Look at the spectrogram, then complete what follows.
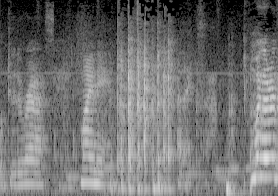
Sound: typing

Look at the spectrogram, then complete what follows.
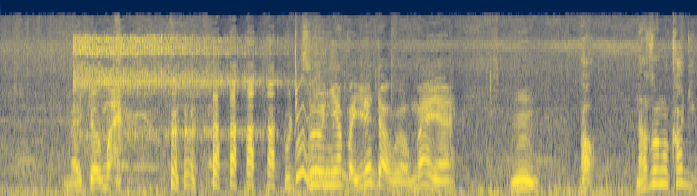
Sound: haha

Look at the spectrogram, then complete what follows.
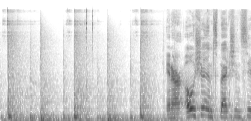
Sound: mouse clicking

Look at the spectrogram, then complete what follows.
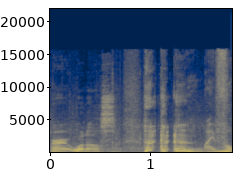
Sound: clears throat

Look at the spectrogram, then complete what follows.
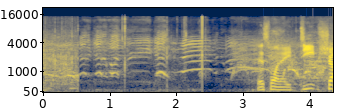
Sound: team chanting

